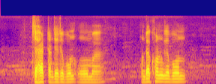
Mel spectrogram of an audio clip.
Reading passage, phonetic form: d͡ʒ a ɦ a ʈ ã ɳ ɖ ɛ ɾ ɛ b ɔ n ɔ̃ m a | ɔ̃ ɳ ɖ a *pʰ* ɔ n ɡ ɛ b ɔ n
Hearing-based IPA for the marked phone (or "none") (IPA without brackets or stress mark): kʰ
